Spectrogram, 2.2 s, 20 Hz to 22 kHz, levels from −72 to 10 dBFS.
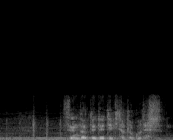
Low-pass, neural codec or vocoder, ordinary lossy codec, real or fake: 7.2 kHz; none; none; real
